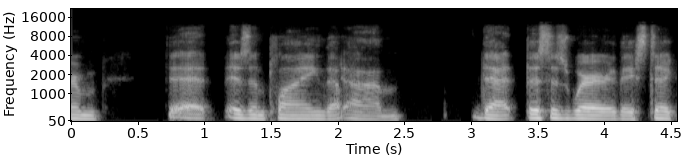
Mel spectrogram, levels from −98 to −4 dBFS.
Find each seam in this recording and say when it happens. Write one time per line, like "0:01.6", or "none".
0:02.0

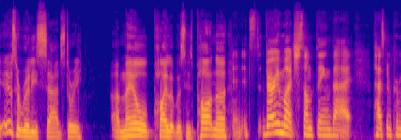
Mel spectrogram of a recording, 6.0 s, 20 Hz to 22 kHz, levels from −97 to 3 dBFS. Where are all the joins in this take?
0:03.5

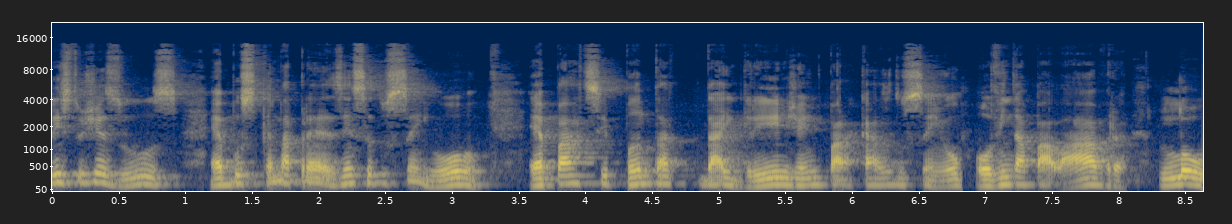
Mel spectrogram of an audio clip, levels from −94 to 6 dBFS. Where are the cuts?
0:06.8

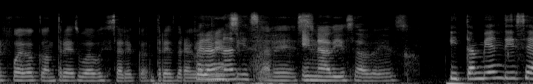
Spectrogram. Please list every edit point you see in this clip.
none

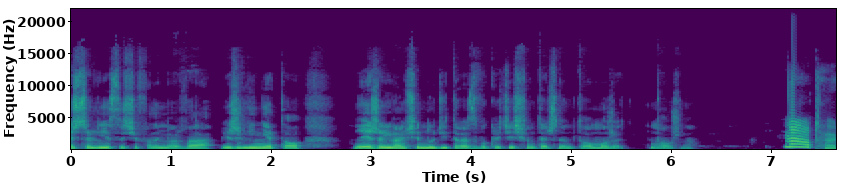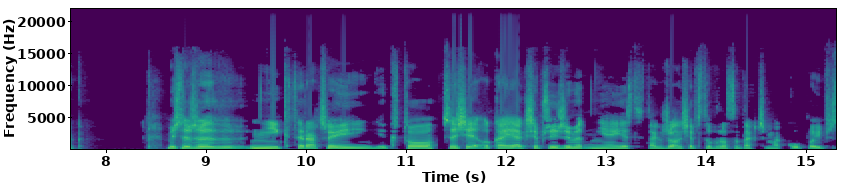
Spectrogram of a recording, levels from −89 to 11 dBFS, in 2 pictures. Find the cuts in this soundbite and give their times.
0:11.3
0:12.8

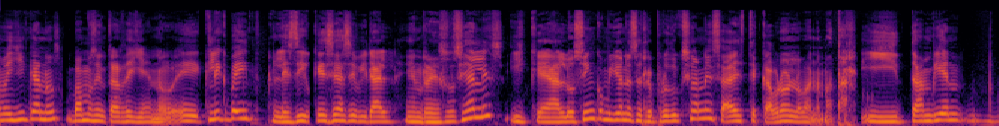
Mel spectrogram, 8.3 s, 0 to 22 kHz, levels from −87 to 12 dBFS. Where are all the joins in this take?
0:02.6
0:07.2

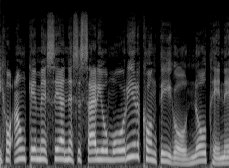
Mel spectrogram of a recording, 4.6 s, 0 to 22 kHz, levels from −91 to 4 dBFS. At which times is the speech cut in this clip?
none

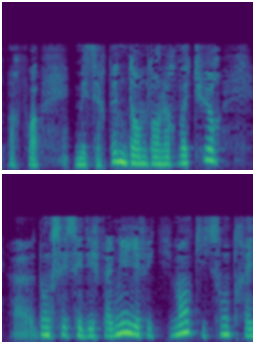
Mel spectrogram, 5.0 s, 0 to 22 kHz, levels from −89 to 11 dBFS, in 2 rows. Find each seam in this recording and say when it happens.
none

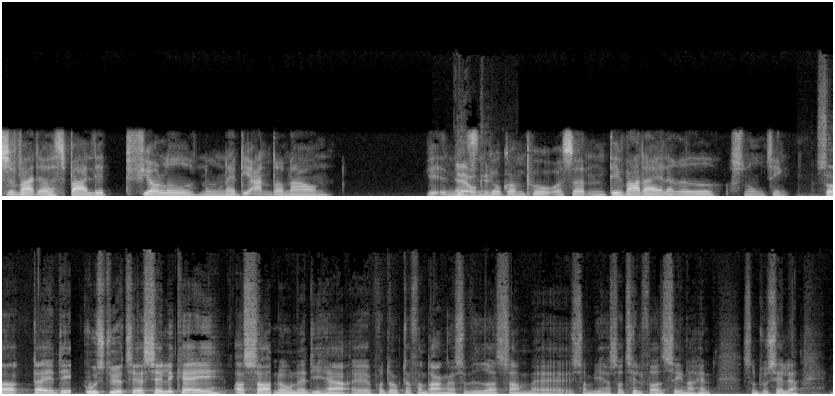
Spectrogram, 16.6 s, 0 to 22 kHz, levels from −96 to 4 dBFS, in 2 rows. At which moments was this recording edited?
0:09.0
0:11.0

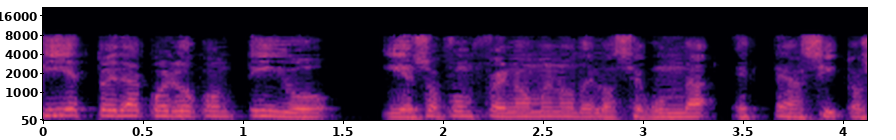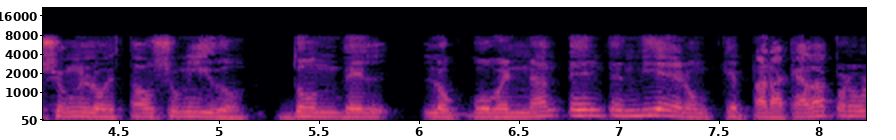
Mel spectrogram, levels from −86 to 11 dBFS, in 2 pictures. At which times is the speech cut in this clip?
0:03.4
0:05.2

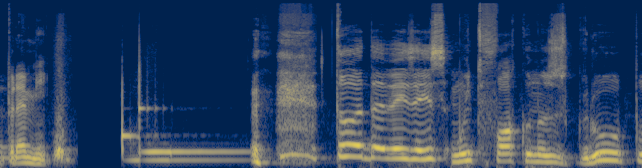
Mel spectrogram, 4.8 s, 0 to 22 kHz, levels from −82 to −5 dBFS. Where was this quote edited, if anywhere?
0:01.9
0:03.4

